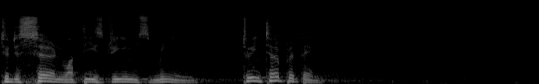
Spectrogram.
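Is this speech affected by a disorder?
No.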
